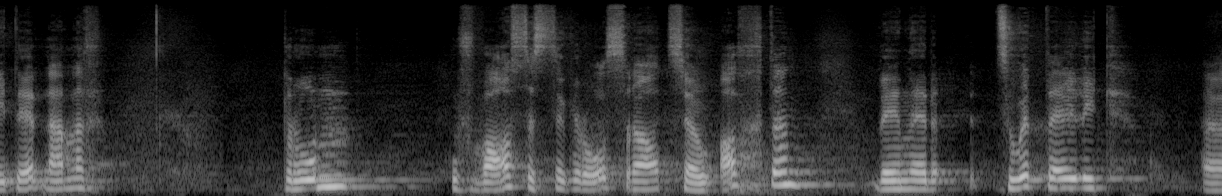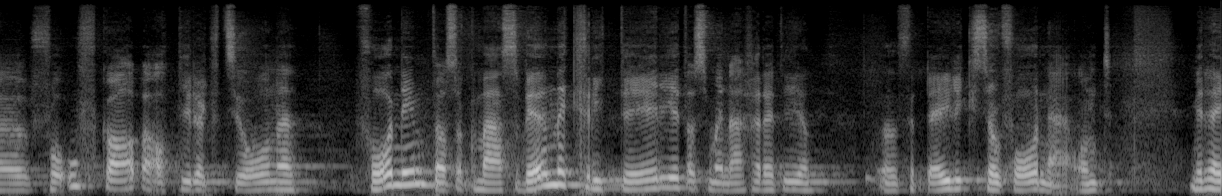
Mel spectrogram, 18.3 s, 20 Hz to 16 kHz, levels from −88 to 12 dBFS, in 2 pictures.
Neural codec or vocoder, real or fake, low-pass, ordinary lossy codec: codec, 44.1 kHz, 2.6 kbps, DAC; fake; 14.4 kHz; none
